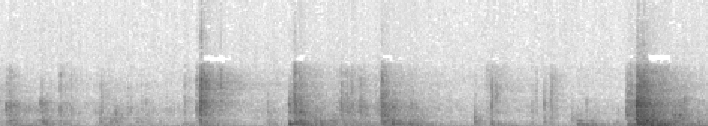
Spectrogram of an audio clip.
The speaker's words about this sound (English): Somebody's coming around back, Joe. Yeah. Kitchen door.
